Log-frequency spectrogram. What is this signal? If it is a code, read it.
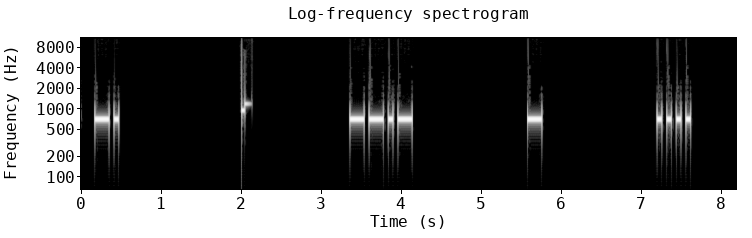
Morse code, heard as a keyed tone, about 20 wpm, spaced as for 5 wpm, 700 Hz. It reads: N QTH
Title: Top 90 QSO Elements - 8x Character Spacing - 20wpm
